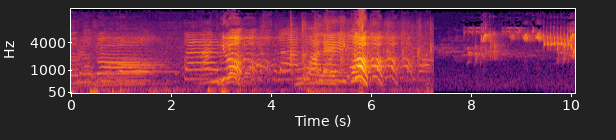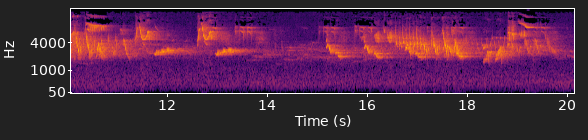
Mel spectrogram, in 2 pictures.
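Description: Young girls singing together into stage microphones for about seven seconds, then an abrupt change to high-pitched birdsong: repeated chirps and falling whistles, in short phrases with brief gaps.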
